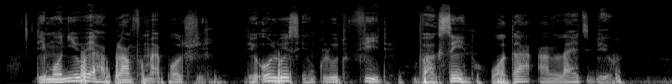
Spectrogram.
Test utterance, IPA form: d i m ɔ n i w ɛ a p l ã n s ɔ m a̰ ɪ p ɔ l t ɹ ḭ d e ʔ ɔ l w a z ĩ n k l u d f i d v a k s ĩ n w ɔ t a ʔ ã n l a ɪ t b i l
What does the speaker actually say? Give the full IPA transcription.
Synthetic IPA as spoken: d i m ɔ n i w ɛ a p l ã n f ɔ m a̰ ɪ p ɔ l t ɹ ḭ d e ʔ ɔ l w e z ĩ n k l u d f i d v a k s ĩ n w ɔ t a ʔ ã n l a ɪ t b i l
